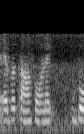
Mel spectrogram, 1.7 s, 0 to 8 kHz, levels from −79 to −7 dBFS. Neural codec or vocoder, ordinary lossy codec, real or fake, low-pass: vocoder, 22.05 kHz, 80 mel bands, Vocos; AAC, 16 kbps; fake; 7.2 kHz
